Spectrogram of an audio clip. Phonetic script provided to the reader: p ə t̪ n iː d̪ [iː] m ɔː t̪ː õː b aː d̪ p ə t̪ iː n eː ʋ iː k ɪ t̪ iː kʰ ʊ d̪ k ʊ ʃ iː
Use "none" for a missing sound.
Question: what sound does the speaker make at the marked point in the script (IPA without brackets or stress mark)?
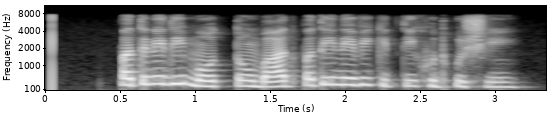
iː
